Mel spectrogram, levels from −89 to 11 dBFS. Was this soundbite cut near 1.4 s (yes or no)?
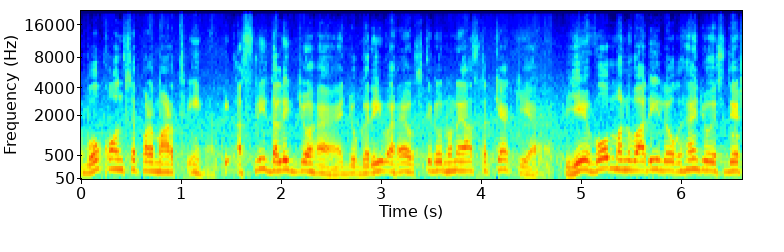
yes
